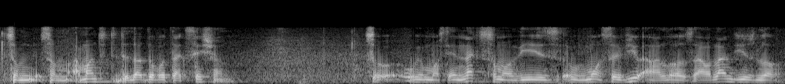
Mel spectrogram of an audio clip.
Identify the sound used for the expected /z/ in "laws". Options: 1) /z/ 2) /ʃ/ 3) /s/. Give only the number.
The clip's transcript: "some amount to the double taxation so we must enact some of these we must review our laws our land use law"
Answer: 1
